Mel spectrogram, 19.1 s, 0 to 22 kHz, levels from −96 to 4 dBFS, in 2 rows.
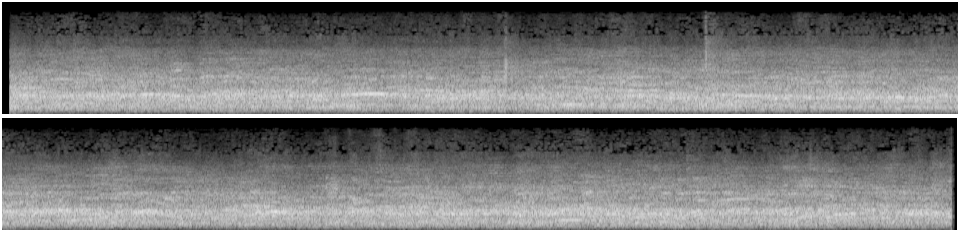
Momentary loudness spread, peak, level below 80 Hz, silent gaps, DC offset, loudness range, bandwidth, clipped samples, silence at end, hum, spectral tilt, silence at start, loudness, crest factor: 2 LU; 0 dBFS; -58 dBFS; none; under 0.1%; 1 LU; 13.5 kHz; under 0.1%; 0.05 s; none; -6 dB/octave; 0.05 s; -15 LUFS; 14 dB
